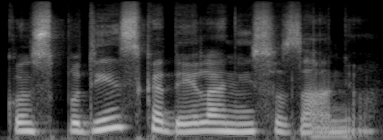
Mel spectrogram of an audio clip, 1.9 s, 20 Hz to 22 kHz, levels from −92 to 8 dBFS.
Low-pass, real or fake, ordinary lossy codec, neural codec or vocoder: none; fake; none; codec, 44.1 kHz, 7.8 kbps, DAC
